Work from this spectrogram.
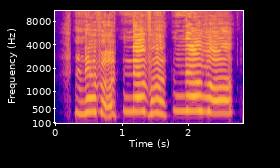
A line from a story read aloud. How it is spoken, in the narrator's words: wailed Echo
